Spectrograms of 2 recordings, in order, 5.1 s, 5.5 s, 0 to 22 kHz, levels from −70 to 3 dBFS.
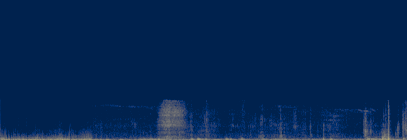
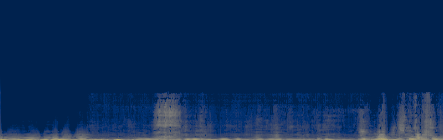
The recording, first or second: first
